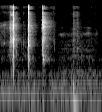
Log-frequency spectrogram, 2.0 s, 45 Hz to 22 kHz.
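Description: Three sharp clicks about a third of a second apart, then a soft low bump, as a double-ended thread tap bit is pulled out of the shaft of an IDEAL 7-in-1 Twist-A-Nut screwdriver to be flipped around.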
